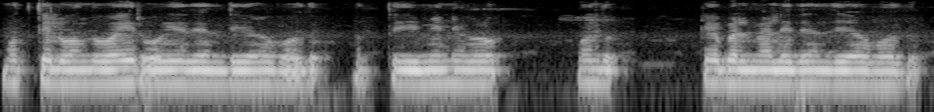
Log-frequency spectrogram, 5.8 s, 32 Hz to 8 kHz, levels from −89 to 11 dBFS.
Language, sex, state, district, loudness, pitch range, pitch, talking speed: Kannada, male, Karnataka, Koppal, -14 LUFS, 125-130 Hz, 130 Hz, 155 wpm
